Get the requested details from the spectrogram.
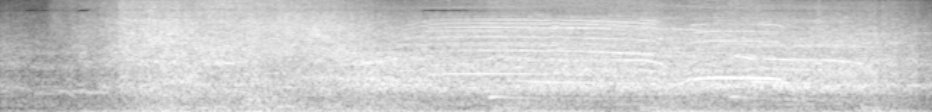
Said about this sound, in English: The crowd roars, still convinced it's all part of the act.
